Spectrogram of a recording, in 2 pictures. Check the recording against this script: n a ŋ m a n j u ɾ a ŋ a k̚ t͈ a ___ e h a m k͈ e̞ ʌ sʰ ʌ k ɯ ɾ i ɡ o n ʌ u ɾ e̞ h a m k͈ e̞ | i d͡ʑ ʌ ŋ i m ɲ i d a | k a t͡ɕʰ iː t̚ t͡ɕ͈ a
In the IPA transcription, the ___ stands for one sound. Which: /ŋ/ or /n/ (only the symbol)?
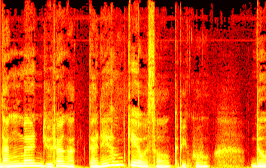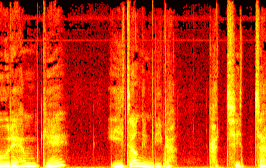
n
